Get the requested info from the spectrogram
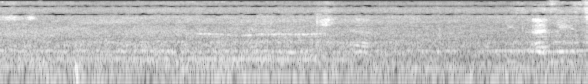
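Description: Steady low rumble of idling school buses, with faint distant voices over it.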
